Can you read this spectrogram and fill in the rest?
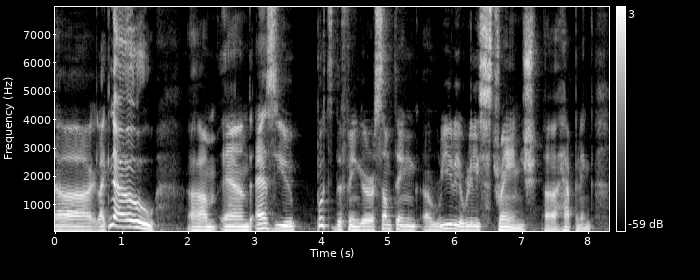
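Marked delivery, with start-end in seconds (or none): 0.8-1.5 shrill, very high in-character shout. Voicing a character who refuses to surrender: shouting no in character. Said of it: "he shouts".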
